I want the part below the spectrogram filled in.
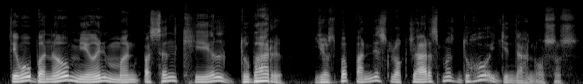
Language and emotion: Kashmiri, surprised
